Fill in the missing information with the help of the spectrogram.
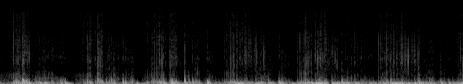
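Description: Fingers scratch and rub a large, empty, soft red felt Christmas stocking with a white plush cuff, held close to the microphone. The sound is a dense, muffled, irregular scratching with a heavy low rumble, plus brief brighter swishes as the fingers drag across the felt.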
